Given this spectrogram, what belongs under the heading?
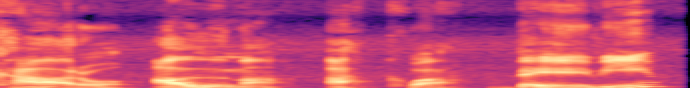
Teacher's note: All of those words have the accent on the next to last syllable. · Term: piano word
